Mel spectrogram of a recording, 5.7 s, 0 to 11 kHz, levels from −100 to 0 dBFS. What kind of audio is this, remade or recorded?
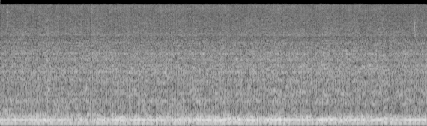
remade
